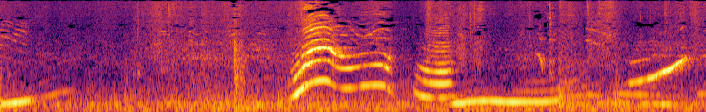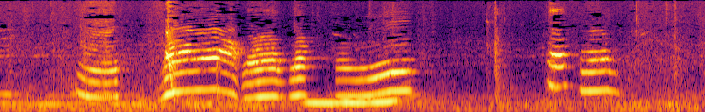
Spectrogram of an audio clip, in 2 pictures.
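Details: A green ringneck parakeet chatters in speech-like mimicry as it plays on a mobile phone. Quick run of rising and falling harmonic syllables packed in the middle, with a low, drawn-out note and a low background hum.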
